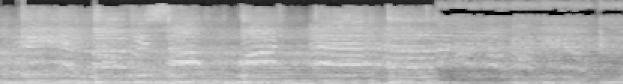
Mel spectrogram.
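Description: Live pop music with a singer at a stadium concert, heard through a phone's microphone. The sound changes abruptly about four and a half seconds in, where one recording cuts to the next.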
